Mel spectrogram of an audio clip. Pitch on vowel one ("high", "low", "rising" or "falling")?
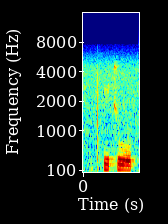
low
